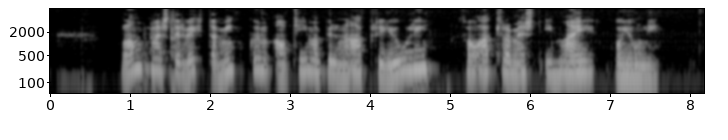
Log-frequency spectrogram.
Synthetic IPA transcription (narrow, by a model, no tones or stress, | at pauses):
lawŋkmɛst̪ɛɾvejht̪amiŋ̥kʏmawt̪ʰiːmapɪlnaaːpɾɪljuːli | θowʔat̪lɾamɛst̪imaːj | ɔɣjuːnɪ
